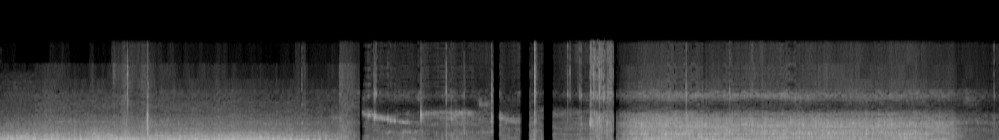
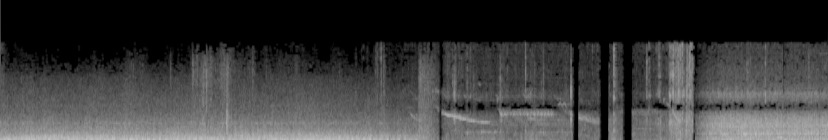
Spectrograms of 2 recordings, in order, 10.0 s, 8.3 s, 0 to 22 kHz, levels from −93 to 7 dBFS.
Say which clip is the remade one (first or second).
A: first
